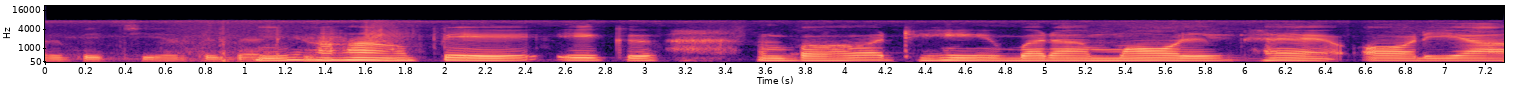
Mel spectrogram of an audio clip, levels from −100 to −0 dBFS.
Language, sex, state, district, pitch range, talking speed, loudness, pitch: Hindi, male, Bihar, West Champaran, 150-165 Hz, 80 wpm, -19 LUFS, 155 Hz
